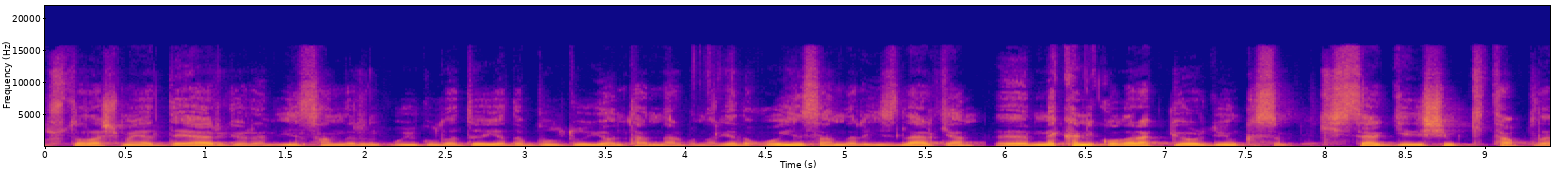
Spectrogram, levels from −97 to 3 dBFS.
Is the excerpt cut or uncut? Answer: cut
